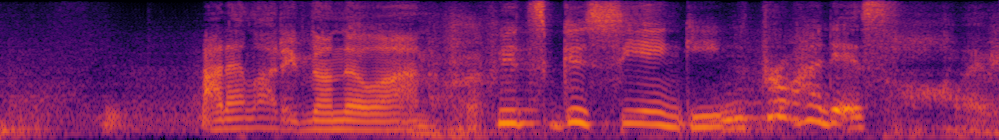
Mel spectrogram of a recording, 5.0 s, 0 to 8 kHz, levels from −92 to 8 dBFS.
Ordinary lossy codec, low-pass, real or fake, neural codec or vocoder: none; none; fake; codec, 16 kHz, 0.5 kbps, X-Codec, HuBERT features, trained on LibriSpeech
